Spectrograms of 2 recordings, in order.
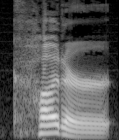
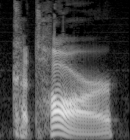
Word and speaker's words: Qatar: it's actually it's crazy that cutter is probably closer to the pronunciation in that country yeah um but they've went with more of an angelized version of Qatar and the one that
